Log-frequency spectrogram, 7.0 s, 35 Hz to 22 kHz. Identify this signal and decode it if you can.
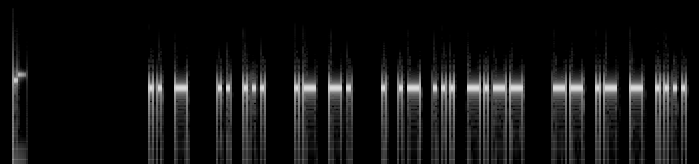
Morse code, heard as a keyed tone, about 28 wpm, 700 Hz. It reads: IT IS AN EASY MATH
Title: Sentences from Top 1000 Words - Review Part 6 - 28wpm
